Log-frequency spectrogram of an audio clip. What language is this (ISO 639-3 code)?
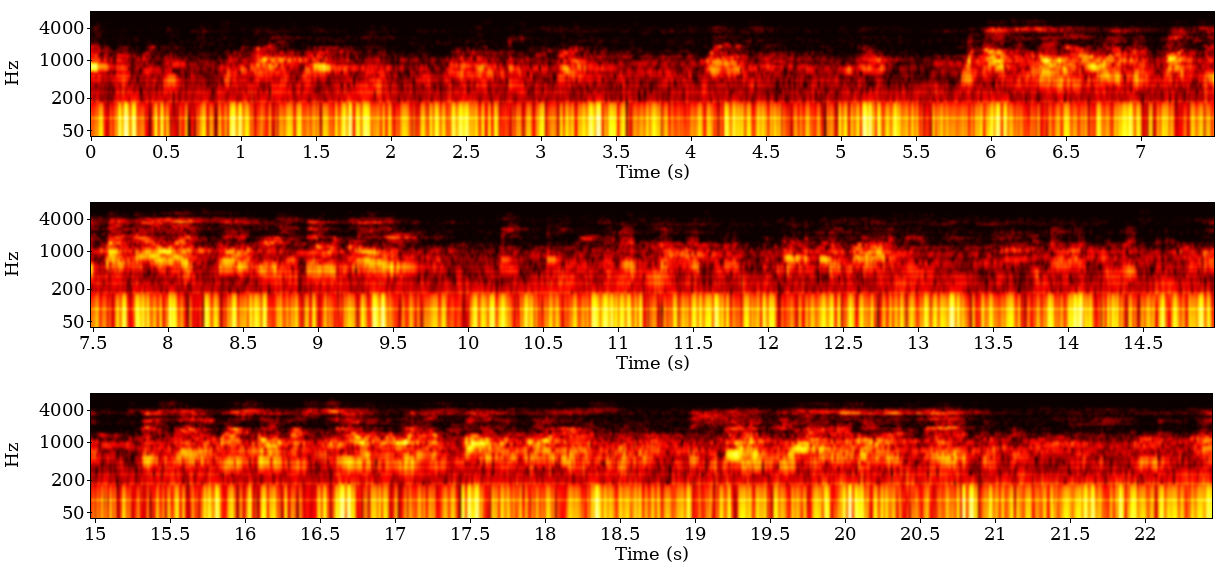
eng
